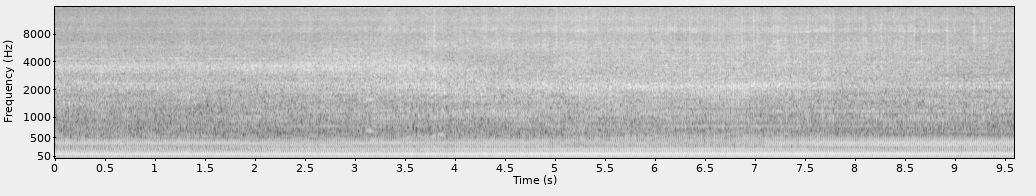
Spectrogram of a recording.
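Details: Honda CB700 Nighthawk S project bike starting on its own newly charged battery, running about a minute before fuel ran out: steady, even low burble with regular beat, no knocks or misses; normal idle.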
